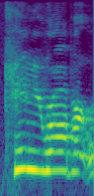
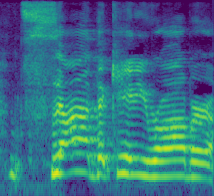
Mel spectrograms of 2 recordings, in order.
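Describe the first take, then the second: First: Raised, carrying call. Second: Said in the usual way. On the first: Real, not acted. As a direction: shout the name across the room. Calling out to the author. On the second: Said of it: "Katie Robert, where are you?".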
